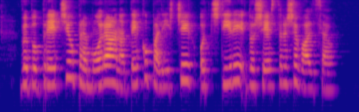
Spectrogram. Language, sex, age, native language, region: Slovenian, female, 18-29, Slovenian, Drava region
